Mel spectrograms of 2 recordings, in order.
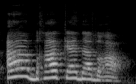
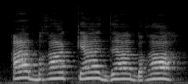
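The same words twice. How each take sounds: First: Said in the usual way. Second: Slow, deliberate. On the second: Shown as a demonstration. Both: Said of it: "Allez, à vous de compter".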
